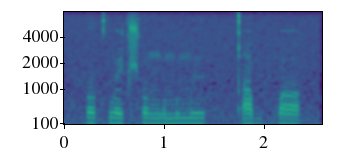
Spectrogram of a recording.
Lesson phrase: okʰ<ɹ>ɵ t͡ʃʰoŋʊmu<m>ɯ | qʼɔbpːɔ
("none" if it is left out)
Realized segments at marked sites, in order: w, m

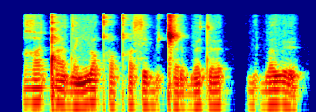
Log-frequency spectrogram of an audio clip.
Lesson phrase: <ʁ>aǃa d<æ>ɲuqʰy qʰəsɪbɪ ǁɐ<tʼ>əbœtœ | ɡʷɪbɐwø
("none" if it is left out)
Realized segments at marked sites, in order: ʁ, a, ɾ

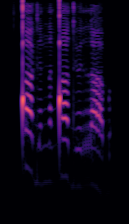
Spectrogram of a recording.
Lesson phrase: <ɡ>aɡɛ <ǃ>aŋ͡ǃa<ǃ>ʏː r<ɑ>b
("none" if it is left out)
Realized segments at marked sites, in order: ǃ, n, d, a

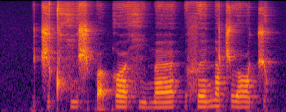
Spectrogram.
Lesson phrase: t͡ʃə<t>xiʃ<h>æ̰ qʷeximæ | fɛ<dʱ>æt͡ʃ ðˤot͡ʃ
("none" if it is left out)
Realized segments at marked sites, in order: t, p, n

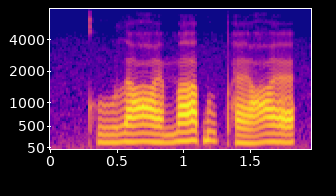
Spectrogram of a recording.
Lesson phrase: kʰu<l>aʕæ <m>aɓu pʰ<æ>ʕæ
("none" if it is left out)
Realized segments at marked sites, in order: l, m, æ

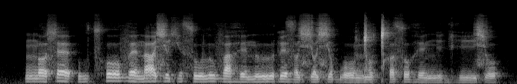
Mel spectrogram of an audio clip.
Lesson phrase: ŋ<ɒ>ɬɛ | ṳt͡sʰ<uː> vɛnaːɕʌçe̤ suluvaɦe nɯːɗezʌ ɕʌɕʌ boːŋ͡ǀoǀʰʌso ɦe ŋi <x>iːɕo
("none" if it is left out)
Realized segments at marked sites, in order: ʌ, oː, ɡʱ

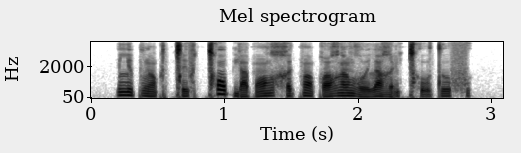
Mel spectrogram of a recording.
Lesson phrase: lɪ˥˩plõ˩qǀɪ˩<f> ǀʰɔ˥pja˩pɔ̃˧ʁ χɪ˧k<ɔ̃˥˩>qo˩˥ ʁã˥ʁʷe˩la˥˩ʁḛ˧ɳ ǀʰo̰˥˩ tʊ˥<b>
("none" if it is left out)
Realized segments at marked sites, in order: f, ɔ̃˥˩, f

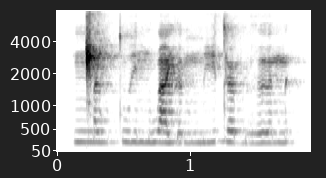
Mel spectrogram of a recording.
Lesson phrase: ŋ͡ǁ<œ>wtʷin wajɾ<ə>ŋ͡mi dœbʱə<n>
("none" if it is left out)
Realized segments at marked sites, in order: ə, ə, n

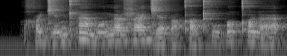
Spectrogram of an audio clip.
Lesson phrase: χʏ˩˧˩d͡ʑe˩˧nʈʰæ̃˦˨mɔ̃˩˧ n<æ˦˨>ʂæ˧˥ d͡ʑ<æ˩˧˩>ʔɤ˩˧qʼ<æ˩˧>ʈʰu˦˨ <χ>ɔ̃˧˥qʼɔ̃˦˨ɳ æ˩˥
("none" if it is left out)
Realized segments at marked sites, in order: æ˦˨, ɛ˩˧˩, æ˩˧, ʔ

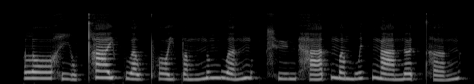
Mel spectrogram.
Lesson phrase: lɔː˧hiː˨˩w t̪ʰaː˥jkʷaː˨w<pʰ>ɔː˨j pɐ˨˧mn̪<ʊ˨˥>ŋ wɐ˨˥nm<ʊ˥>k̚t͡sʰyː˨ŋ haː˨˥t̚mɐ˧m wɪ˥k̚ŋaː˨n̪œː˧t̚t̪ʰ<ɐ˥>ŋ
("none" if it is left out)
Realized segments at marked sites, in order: pʰ, ʊ˥, ʊ˨, ɐ˨˥

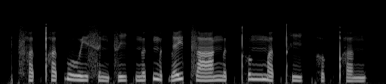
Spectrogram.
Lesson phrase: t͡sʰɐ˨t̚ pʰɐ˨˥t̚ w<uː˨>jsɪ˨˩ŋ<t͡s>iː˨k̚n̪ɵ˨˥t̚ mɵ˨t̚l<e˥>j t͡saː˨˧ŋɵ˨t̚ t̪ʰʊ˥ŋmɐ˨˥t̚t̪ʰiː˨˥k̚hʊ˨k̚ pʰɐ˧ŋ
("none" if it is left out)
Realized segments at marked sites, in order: uː˨, t͡s, e˥

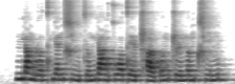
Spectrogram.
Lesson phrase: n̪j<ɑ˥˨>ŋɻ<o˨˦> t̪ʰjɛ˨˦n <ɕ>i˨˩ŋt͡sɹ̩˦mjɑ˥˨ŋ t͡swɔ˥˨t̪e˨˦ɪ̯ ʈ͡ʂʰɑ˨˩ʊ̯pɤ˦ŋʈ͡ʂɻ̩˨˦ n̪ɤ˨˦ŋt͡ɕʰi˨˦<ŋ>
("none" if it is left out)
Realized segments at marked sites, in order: ɑ˥˨, ɤ˨˦, ɕ, n

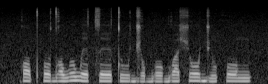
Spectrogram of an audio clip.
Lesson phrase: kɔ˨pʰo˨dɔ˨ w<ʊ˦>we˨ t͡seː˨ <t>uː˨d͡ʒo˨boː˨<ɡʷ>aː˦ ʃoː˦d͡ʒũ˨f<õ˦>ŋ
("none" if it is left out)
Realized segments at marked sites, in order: ʊ˦, t, ɡʷ, o˦

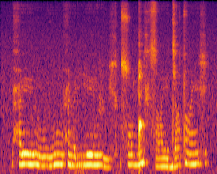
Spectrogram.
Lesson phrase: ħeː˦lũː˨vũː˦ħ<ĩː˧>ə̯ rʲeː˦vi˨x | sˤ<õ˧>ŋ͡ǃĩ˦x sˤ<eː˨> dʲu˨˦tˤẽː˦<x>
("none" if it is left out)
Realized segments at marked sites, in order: ĩ˧, o˧, eː˨, x

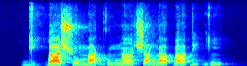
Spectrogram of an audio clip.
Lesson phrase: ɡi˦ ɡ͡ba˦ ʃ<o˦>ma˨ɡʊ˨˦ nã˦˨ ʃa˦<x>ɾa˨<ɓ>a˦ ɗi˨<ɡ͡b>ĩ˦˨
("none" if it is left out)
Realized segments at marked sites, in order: o˦, ŋ, ɓ, ɡ

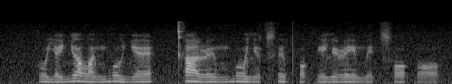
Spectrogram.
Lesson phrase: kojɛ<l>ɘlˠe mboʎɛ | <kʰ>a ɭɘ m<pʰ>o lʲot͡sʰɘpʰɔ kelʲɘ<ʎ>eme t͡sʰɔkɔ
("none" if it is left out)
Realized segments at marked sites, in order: ʎ, kʰ, b, ɭ

